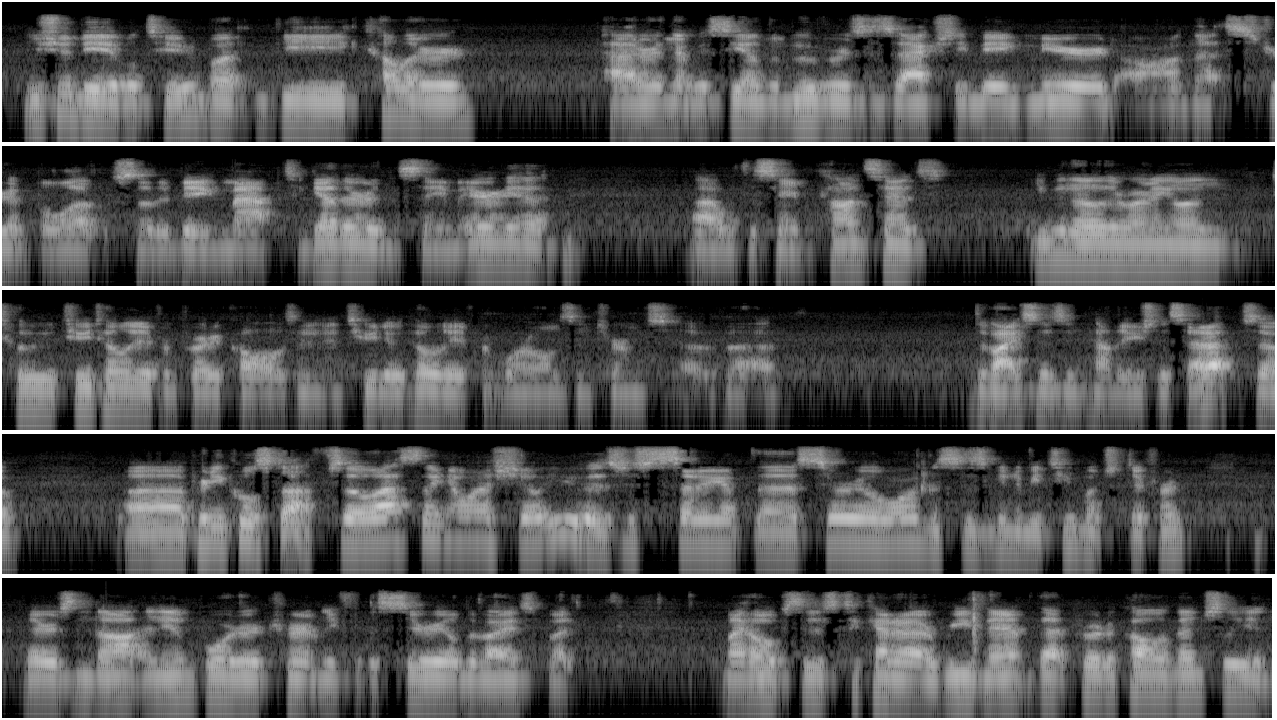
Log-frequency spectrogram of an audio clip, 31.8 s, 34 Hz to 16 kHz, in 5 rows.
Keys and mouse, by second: 22.4 click, 24.0 click, 26.6 click, 27.3 right click, 27.9 click, 28.3 right click, 28.9 click.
